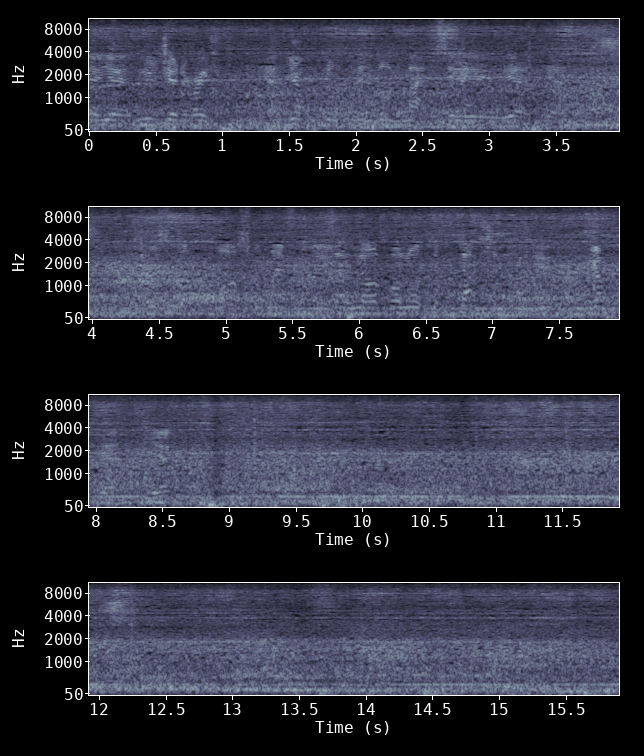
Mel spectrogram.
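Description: A jet engine whines and roars steadily as an airliner taxis past.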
